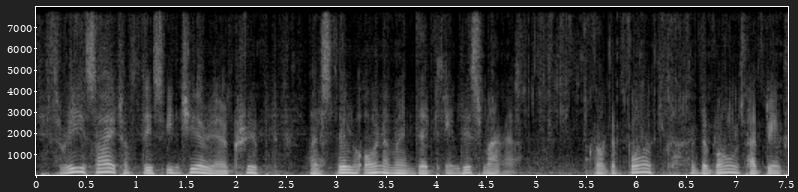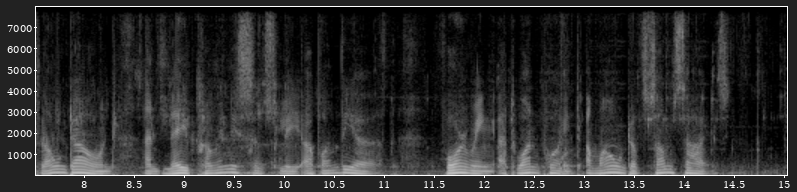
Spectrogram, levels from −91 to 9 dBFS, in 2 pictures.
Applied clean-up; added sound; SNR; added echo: neural separator model SepFormer DNS4.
